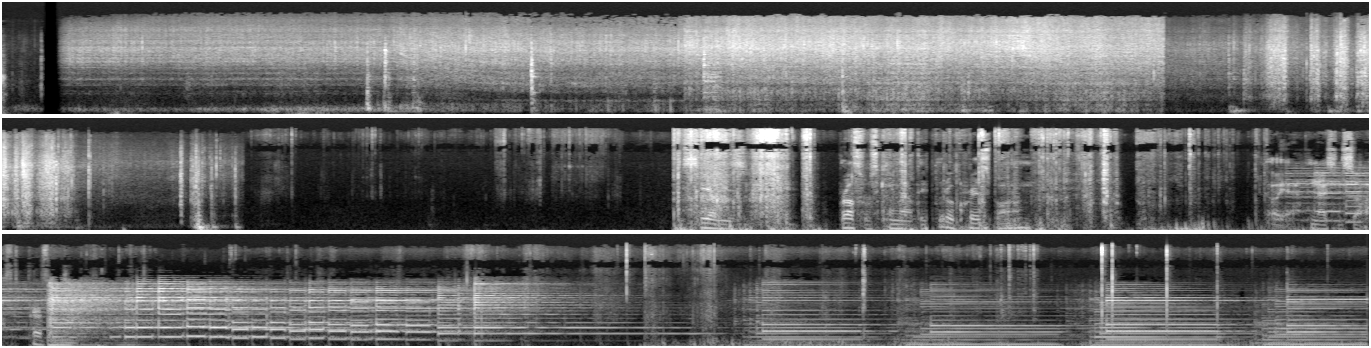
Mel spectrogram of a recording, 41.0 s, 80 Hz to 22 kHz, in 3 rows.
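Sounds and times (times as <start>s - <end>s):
burger patties sizzling: 0.6s - 13.1s.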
